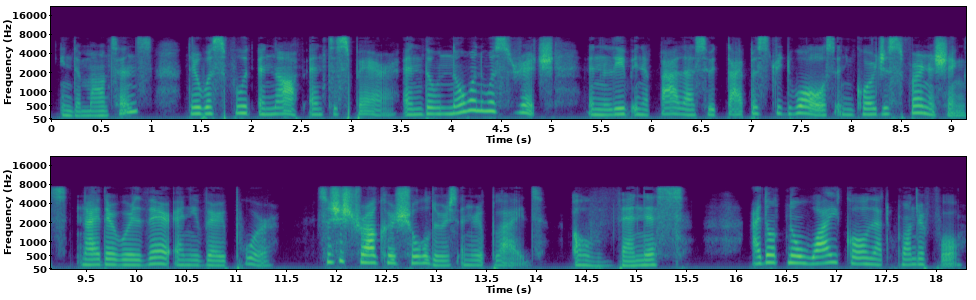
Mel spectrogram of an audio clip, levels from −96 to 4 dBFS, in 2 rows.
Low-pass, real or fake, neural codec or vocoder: 7.2 kHz; real; none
